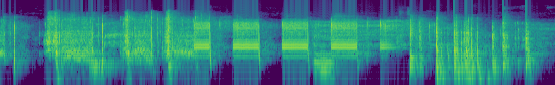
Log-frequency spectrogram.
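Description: A telephone being dialed: a run of short clicks and clunks, then several steady tone bursts in quick succession, fairly loud, with no voices.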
